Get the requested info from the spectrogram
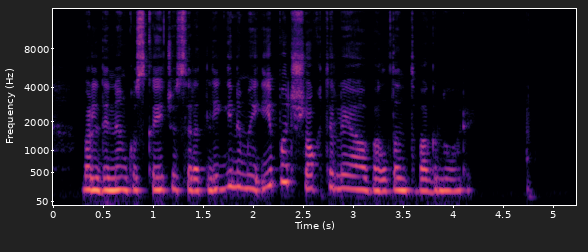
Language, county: Lithuanian, Vilnius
